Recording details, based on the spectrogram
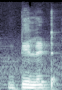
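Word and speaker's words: de Ligt: it was um delete you don't pronounce it as Del H you call it delete so anyways I was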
